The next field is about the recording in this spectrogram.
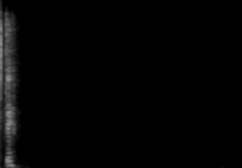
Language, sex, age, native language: Icelandic, female, 30-39, Icelandic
